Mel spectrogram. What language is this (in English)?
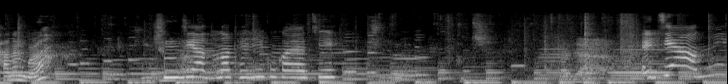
Korean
